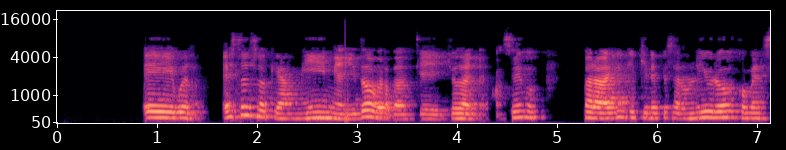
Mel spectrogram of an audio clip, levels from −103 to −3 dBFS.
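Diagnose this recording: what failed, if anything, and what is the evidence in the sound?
What failed is the stitching between stream segments, an overlap between stream segments at the network and playback stage. There are tiny skips in the speech at 0.88 s and 2.88 s, each one where roughly 10 ms of audio goes missing. The segment timestamps overlap, so the player trims the supposed duplicate, but that audio wasn't actually doubled, so real sound is cut and the waveform jumps. The spacing fits 1-second segments.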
